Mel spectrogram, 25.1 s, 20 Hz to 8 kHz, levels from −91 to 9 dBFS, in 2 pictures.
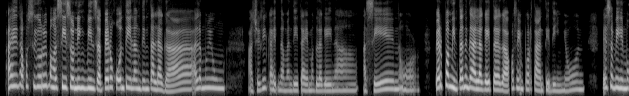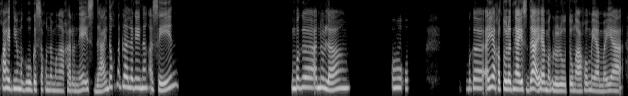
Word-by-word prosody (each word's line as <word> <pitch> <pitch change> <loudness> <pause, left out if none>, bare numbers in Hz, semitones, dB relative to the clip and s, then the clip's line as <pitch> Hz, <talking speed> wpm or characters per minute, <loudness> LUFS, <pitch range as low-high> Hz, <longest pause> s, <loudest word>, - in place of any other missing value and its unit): Ay, 330 +4 +2
naku 335 0 -2
siguro 325 +1 0
'yong 350 - 0
mga 290 - +4
seasoning 285 -1 +5
minsan. 265 -3 +4
Pero 280 +1 +3
kaunti 280 0 +1
lang 270 -1 +1
din 255 0 -1
talaga. 225 -1 -2
Alam 275 +3 -3
mo 285 - 0
'yong 275 -2 -1 0.5
actually, 215 +9 -7
kahit 225 -3 -5
naman 200 -2 -9
'di 200 0 -4
tayo 200 -2 -5
maglagay 195 -1 -5
ng 200 0 -10 0.2
asin 245 +7 -2
or 215 -4 -8 0.4
pero 295 +5 +3
paminta, 300 -7 +5
naglalagay 250 -6 +4
talaga 215 -6 +1
ako, 260 - -7
kasi 275 - -3
importante 235 -5 -5
din 195 0 -7
'yon. 230 +4 -7 0.4
Eh, - - -1
sabihin 285 -4 +2
mo - - +1
kahit 270 -1 +3
'yong 260 -1 +4
maghugas 230 0 0
ako 225 0 -7
ng 215 - -6
mga 200 -1 -6
karne, 200 +1 -5
isda, 180 -6 -5
hindi 255 - 0
ako 320 +6 -13
naglalagay 295 -4 0
ng 285 0 0
asin. 245 - -1 2.3
Kumbaga, 295 +2 +1
ano 290 0 +4
lang. 270 +3 +1 0.8
Oo. 285 -2 -2 1.1
Kumbaga 265 +1 -3
ayan 290 +3 +3
katulad 245 -1 +4
nga 245 -1 +5
isda, 245 +3 +5
ayan, 230 - +4
magluluto 200 -2 0
nga 190 -1 -1
ako 210 +2 -5
maya-maya. 190 -1 -3
245 Hz, 150 wpm, -22 LUFS, 205-280 Hz, 2.3 s, seasoning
